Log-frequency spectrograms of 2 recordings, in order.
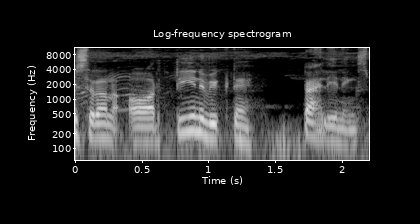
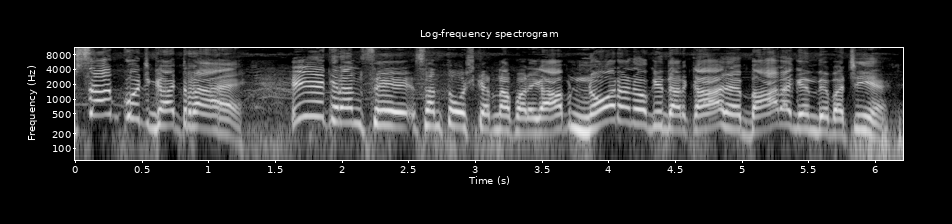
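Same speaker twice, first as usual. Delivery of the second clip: excited commentary; 12 semitones higher than usual. Real, not acted. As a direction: shout the run-out drama. Run out chance, tense finish.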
